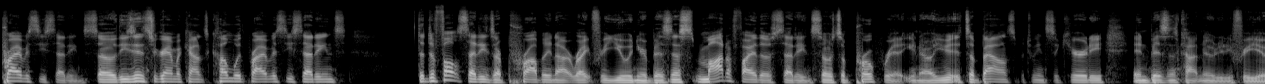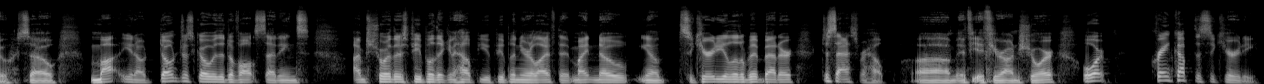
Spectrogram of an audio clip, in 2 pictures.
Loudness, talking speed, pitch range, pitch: -24 LUFS, 205 wpm, 95-120 Hz, 105 Hz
